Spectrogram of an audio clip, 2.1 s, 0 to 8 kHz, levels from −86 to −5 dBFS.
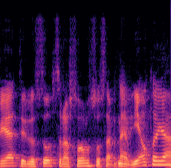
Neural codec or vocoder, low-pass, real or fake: codec, 16 kHz, 1 kbps, X-Codec, HuBERT features, trained on LibriSpeech; 7.2 kHz; fake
